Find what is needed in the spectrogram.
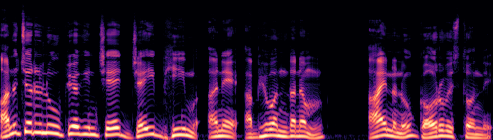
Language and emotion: Telugu, neutral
